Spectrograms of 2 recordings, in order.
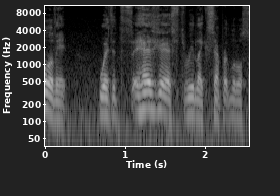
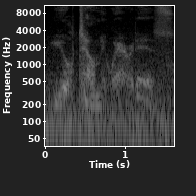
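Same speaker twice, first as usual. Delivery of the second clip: whispered dragon creature voice; 5 semitones lower, 18 dB quieter than usual. Game master voicing the dragon to a player outside their house, dragon voice. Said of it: "the dragon kind of looks and goes".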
